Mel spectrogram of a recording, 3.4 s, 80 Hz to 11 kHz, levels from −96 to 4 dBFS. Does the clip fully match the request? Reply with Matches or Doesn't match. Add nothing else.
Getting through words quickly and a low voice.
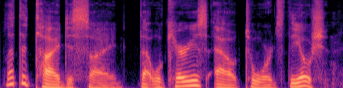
Matches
